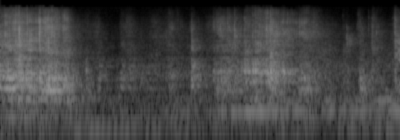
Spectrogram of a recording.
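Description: Light-tack transfer paper being peeled back off a paint-mask film by hand, a papery rustling peel in two short spells, one at the start and another about two seconds in.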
